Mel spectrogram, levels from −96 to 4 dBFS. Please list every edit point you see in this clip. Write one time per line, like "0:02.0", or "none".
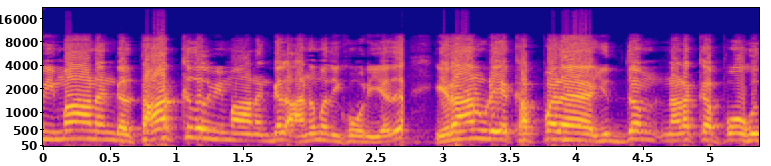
0:02.7

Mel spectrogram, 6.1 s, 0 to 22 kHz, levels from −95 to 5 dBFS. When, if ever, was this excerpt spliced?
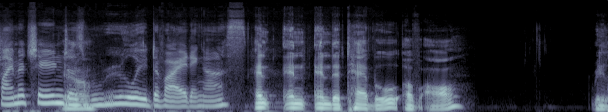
none

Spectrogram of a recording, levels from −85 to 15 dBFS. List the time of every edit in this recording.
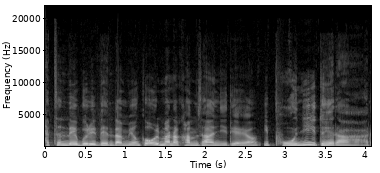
0:02.8

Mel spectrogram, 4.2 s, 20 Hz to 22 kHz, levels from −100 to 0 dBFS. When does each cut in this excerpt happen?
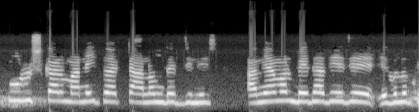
none

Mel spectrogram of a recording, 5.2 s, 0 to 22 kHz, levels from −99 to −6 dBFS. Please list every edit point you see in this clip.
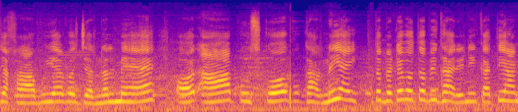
0:01.6
0:03.7

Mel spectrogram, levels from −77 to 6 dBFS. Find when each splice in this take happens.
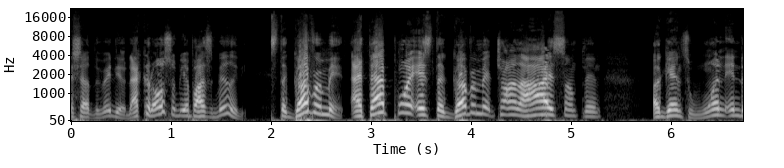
0:02.0

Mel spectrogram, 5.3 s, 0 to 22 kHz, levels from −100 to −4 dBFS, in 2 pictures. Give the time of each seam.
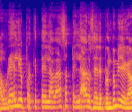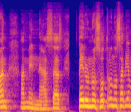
0:04.0

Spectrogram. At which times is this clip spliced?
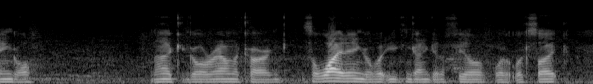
none

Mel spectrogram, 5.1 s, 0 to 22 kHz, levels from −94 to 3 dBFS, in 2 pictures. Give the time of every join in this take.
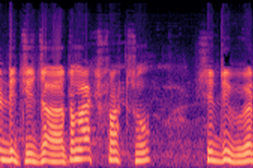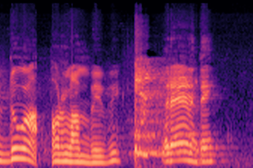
0:03.8

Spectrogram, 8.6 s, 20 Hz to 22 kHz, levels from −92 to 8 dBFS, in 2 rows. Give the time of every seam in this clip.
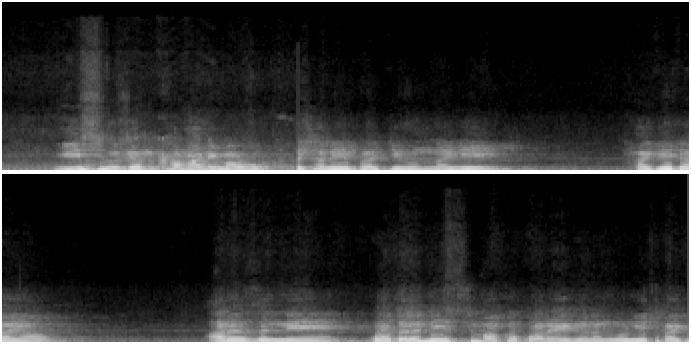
0:01.9

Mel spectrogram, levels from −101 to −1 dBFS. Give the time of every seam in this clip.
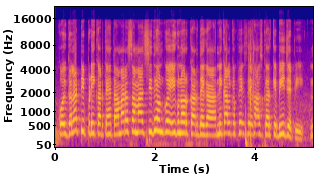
0:03.9

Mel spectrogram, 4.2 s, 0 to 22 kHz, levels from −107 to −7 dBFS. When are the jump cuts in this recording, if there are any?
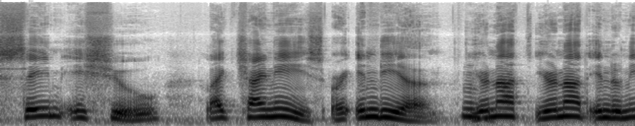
none

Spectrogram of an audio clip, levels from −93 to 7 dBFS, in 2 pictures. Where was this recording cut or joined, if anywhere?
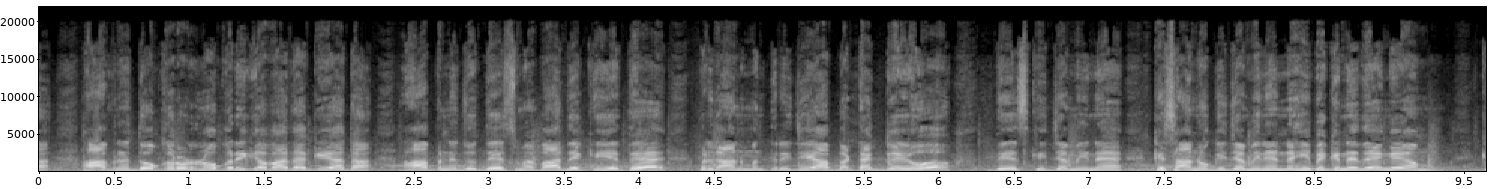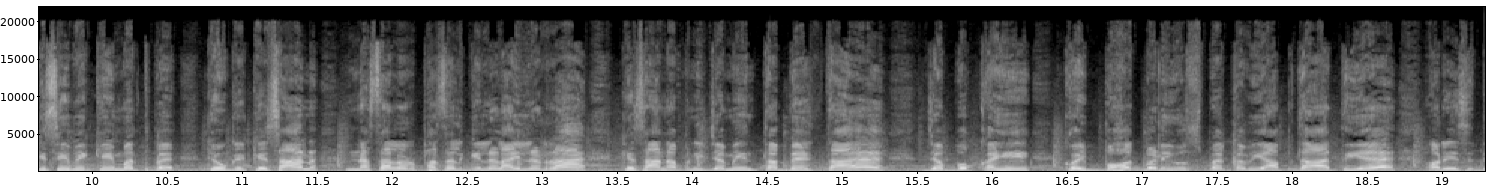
none

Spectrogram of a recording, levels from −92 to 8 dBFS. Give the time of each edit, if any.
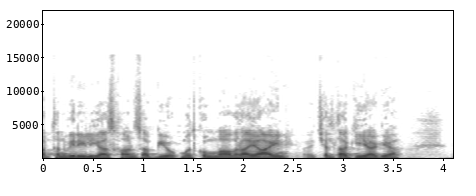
0:02.7

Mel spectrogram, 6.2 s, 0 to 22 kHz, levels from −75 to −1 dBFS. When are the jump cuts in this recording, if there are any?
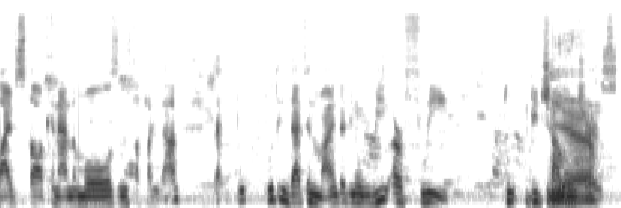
0:02.2

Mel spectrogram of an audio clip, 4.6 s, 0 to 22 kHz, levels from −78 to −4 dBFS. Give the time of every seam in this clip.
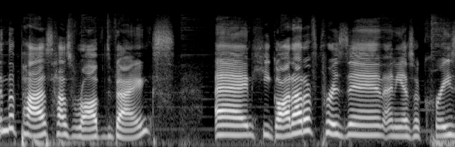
none

